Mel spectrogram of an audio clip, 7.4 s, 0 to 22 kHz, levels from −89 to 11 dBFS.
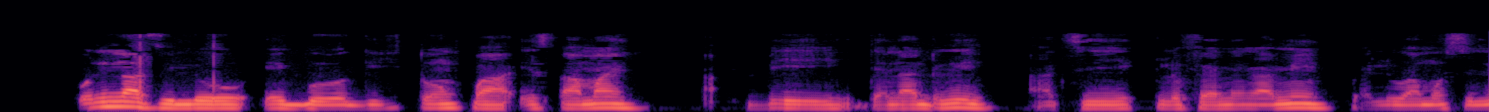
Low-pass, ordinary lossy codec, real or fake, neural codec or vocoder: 7.2 kHz; MP3, 32 kbps; real; none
